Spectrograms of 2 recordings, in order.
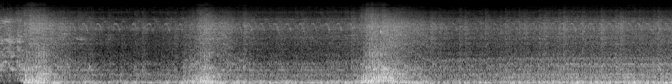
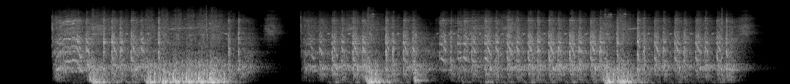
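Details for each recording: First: Honda VFR1200F V4 that misfired, would not idle and ran rough below 4000 rpm, with the vacuum line connected: a deep, even idle with mild swells. The owner suspects a tapping comes from the exhaust valve. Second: Honda VFR1200F that misfires, won't idle and runs rough below 4,000 rpm, started on jump cables with little fuel: ragged, stumbling running that briefly dies and catches again; still misfiring.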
